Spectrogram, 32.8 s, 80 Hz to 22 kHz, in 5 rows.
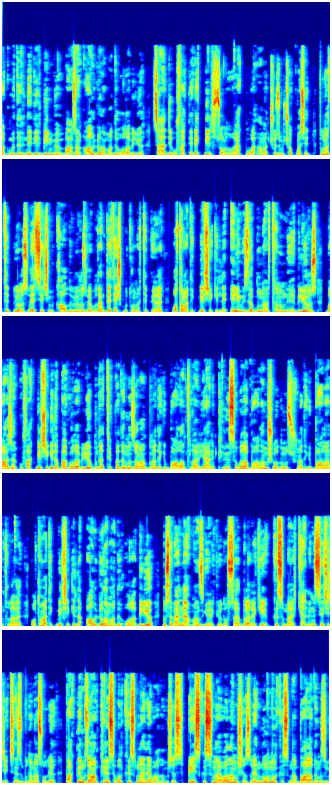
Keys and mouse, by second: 5.7 click, 8.6 click, 17.9 click, 26.5 click, 27.4 click, 30.8 click.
